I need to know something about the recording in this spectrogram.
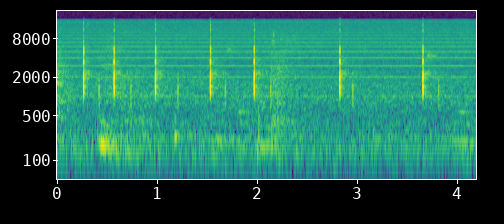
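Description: Faint, sharp clicks of a handheld presentation remote's button, pressed about seven times at uneven intervals while stepping back through slides.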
